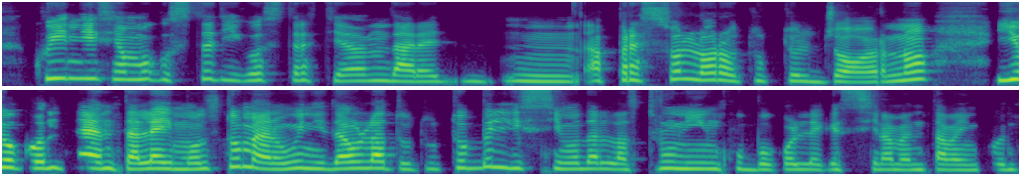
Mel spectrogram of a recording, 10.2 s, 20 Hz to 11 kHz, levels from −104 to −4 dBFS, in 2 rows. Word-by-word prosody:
Quindi 330 Hz, 0 st, +2 dB
siamo 300 Hz, 0 st, -2 dB
co 275 Hz, -, -8 dB
stati 270 Hz, 0 st, -6 dB
costretti 260 Hz, 0 st, -7 dB
ad 235 Hz, +1 st, -2 dB
andare, 215 Hz, -3 st, -1 dB, 0.2 s
mhmm, 220 Hz, -2 st, -5 dB
appresso 270 Hz, +4 st, -2 dB
a -, -, +2 dB
loro 270 Hz, -4 st, +2 dB
tutto 235 Hz, +1 st, -10 dB
il 210 Hz, -, -6 dB
giorno, 210 Hz, +9 st, +1 dB, 0.3 s
io 290 Hz, +3 st, +6 dB
contenta, 260 Hz, -2 st, +5 dB
lei 245 Hz, +1 st, +7 dB
molto 235 Hz, +6 st, 0 dB
meno, 240 Hz, -7 st, +5 dB
quindi, 255 Hz, -1 st, 0 dB
da 245 Hz, +1 st, +4 dB
un 260 Hz, -, +2 dB
lato, 260 Hz, -4 st, +2 dB
tutto 235 Hz, +6 st, -6 dB
bellissimo, 260 Hz, -5 st, -3 dB
dall'altro 235 Hz, 0 st, -3 dB
un 255 Hz, -, +1 dB
incubo, 230 Hz, -3 st, -4 dB
con 215 Hz, +1 st, -4 dB
lei 215 Hz, -1 st, -6 dB
che 215 Hz, +1 st, -6 dB
si 205 Hz, +3 st, -12 dB
lamentava 210 Hz, 0 st, -3 dB
in 195 Hz, -, -7 dB
con 210 Hz, -1 st, -9 dB
240 Hz, 205 wpm, -26 LUFS, 215-270 Hz, 0.3 s, lei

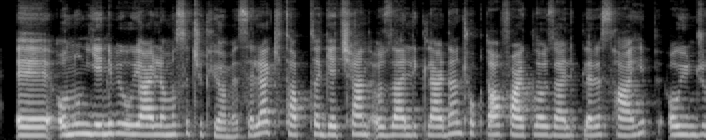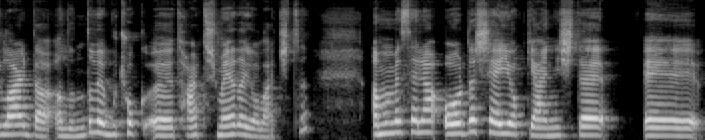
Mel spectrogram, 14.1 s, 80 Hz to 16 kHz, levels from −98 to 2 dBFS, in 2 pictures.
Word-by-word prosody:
Eee, 210 Hz, -1 st, +3 dB
onun 250 Hz, +2 st, +2 dB
yeni 245 Hz, +1 st, +2 dB
bir 260 Hz, -, -3 dB
uyarlaması 235 Hz, +1 st, +1 dB
çıkıyor, 220 Hz, -7 st, -6 dB
mesela. 210 Hz, +10 st, -2 dB
Kitapta 240 Hz, -3 st, -4 dB
geçen 235 Hz, +1 st, 0 dB
özelliklerden 220 Hz, +3 st, -1 dB
çok 265 Hz, -2 st, -10 dB
daha 235 Hz, -, +2 dB
farklı 225 Hz, -1 st, +1 dB
özelliklere 215 Hz, 0 st, -3 dB
sahip 220 Hz, +4 st, -3 dB, 0.2 s
oyuncular 230 Hz, +1 st, +1 dB
da 195 Hz, -3 st, -1 dB
alındı 195 Hz, +7 st, -5 dB
ve 255 Hz, -4 st, +4 dB
bu 235 Hz, -, -7 dB
çok, 265 Hz, 0 st, -2 dB
eee, 205 Hz, 0 st, +3 dB
tartışmaya 220 Hz, +2 st, -2 dB
da 235 Hz, -, 0 dB
yol 195 Hz, -4 st, -3 dB
açtı. 315 Hz, -, -8 dB, 0.6 s
Ama, 240 Hz, +2 st, +3 dB
mesela, 290 Hz, +1 st, +1 dB
orada 260 Hz, +4 st, +5 dB
şey 285 Hz, -4 st, +4 dB
yok, 245 Hz, -1 st, 0 dB
yani, 205 Hz, -1 st, -1 dB
işte, 210 Hz, 0 st, +2 dB, 0.3 s
eee, 200 Hz, -2 st, +2 dB
225 Hz, 145 wpm, -22 LUFS, 210-250 Hz, 0.6 s, orada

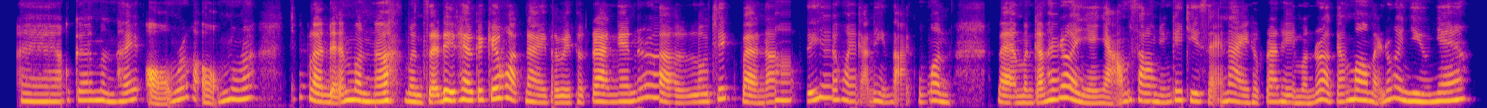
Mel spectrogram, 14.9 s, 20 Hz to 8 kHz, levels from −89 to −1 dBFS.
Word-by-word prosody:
À, 210 Hz, -2 st, -1 dB
ô 250 Hz, -, -11 dB
kê, 245 Hz, 0 st, -1 dB
mình 245 Hz, -4 st, 0 dB
thấy 230 Hz, +6 st, -1 dB
ổn, 145 Hz, -, +1 dB
rất 300 Hz, +4 st, -2 dB
là -, -, -3 dB
ổn 220 Hz, +4 st, -2 dB
luôn 270 Hz, 0 st, +1 dB
á! 295 Hz, +3 st, 0 dB, 0.4 s
Chắc 320 Hz, -2 st, -17 dB
là 225 Hz, -4 st, +4 dB
để 200 Hz, -, +1 dB
mình, 240 Hz, -4 st, +4 dB
à, 230 Hz, +3 st, +5 dB
mình 210 Hz, -4 st, +1 dB
sẽ 190 Hz, 0 st, +3 dB
đi 245 Hz, 0 st, +7 dB
theo 250 Hz, -1 st, +4 dB
cái 255 Hz, +1 st, 0 dB
kế 285 Hz, +2 st, +4 dB
hoạch 280 Hz, -6 st, +1 dB
này, 195 Hz, -4 st, 0 dB
tại 180 Hz, +1 st, -4 dB
vì 185 Hz, 0 st, -1 dB
thực 195 Hz, +1 st, -8 dB
ra 215 Hz, -1 st, +4 dB
nghe 210 Hz, +2 st, -1 dB
nó 255 Hz, +7 st, -3 dB
rất 325 Hz, 0 st, -2 dB
là 195 Hz, -4 st, +1 dB
logic 205 Hz, +9 st, -3 dB, 0.2 s
và 190 Hz, -3 st, +3 dB
nó 190 Hz, +3 st, -3 dB
hợp 245 Hz, -1 st, -1 dB
lý 240 Hz, +8 st, +2 dB
với 315 Hz, -5 st, -2 dB
hoàn 235 Hz, -5 st, -4 dB
cảnh -, -, -8 dB
hiện 200 Hz, -4 st, -4 dB
tại -, -, -6 dB
của 200 Hz, -, -9 dB
mình. 230 Hz, -3 st, -1 dB, 0.5 s
Và 185 Hz, -3 st, +2 dB
mình 180 Hz, 0 st, -4 dB
cảm 185 Hz, +5 st, +1 dB
thấy 260 Hz, +1 st, +4 dB
rất 320 Hz, -, +3 dB
là 265 Hz, -, +3 dB
nhẹ 175 Hz, -5 st, -2 dB
nhõm 175 Hz, +7 st, -2 dB
sau 235 Hz, -4 st, -1 dB
những 200 Hz, -1 st, -3 dB
cái 250 Hz, 0 st, 0 dB
chia 225 Hz, -4 st, -1 dB
sẻ 215 Hz, -, -6 dB
này, 210 Hz, -5 st, -1 dB
thực 180 Hz, -2 st, -8 dB
ra 205 Hz, -, -1 dB
thì 195 Hz, -3 st, -3 dB
mình 170 Hz, 0 st, -5 dB
rất 255 Hz, -, 0 dB
là 250 Hz, -, +1 dB
cám 220 Hz, +5 st, 0 dB
ơn 245 Hz, -3 st, +3 dB
bạn 230 Hz, -, -3 dB
rất 265 Hz, +4 st, -1 dB
là 285 Hz, -, -1 dB
nhiều 220 Hz, -4 st, +2 dB
nha. 245 Hz, +6 st, +1 dB
220 Hz, 285 wpm, -20 LUFS, 200-250 Hz, 0.5 s, đi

